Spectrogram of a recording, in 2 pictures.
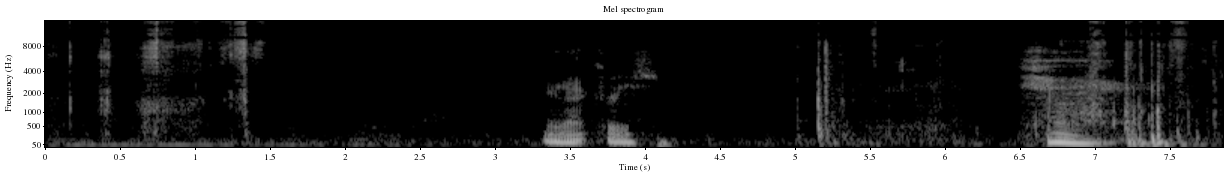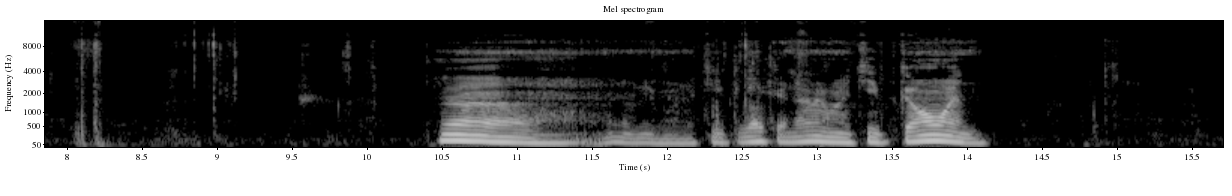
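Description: Plastic card sleeves rustle and crinkle as cards are handled.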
